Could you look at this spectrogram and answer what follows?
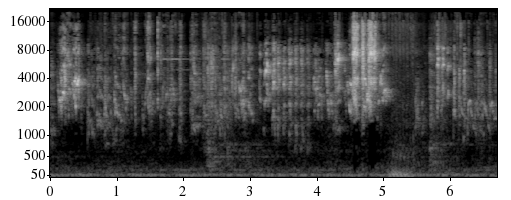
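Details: Several pet budgerigars singing and playing together, producing continuous scratchy, buzzy chatter mixed with sharp high chirps and squawks, rising to dense bursts and easing again.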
